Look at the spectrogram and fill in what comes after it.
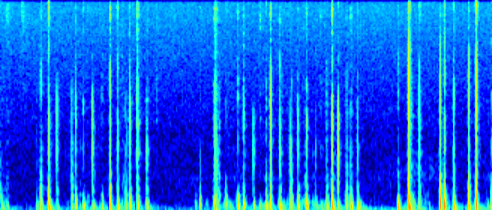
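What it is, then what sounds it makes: Cork coaster. A round, flat, solid cork coaster is tapped by long natural fingernails and fingertips close to the recorder. About thirty quick, dull, low taps come in three irregular bursts separated by brief pauses. Each tap stops dead with no ring, and a few land sharper and brighter.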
